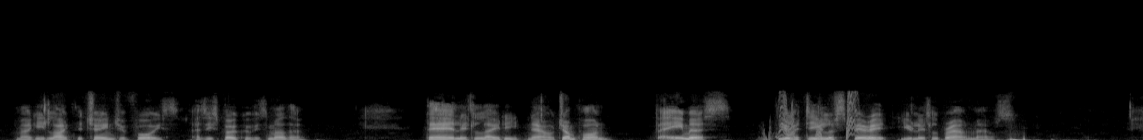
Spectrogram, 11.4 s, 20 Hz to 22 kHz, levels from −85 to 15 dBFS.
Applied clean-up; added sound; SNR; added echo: neural mask model Resemble Enhance denoiser.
